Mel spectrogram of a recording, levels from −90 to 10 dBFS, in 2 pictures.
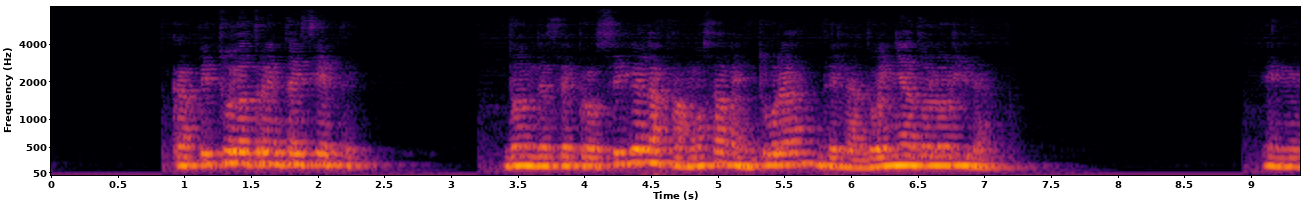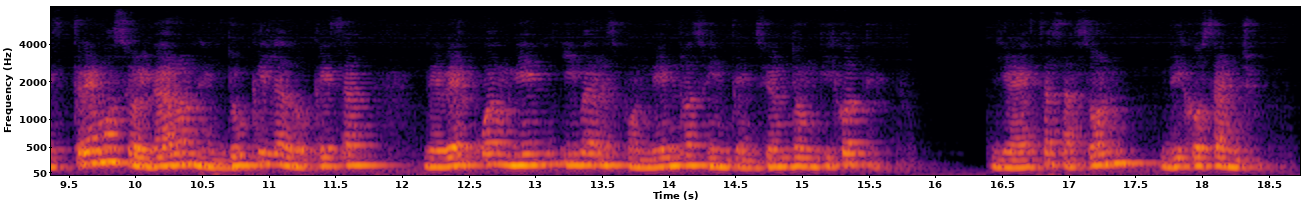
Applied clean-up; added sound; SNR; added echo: none; none; none; reverberation time 0.6 s.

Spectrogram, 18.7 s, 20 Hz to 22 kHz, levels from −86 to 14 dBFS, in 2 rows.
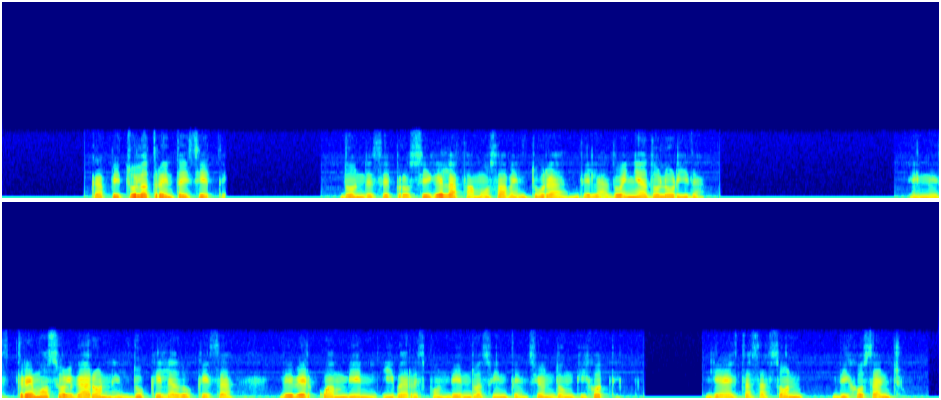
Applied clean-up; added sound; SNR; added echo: none; none; none; none.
